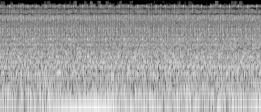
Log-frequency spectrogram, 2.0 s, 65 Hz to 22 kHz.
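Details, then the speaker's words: Vauxhall/Opel Insignia 1.6 SIDI A16XHT after replacing the rocker cover with its integrated PCV valve: short, steady, even idle hum with no squeal or whistle; the whistling noise is gone and the engine idles normally. "and the engine sounds more quiet come to when the whole world noise that thing is gone"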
